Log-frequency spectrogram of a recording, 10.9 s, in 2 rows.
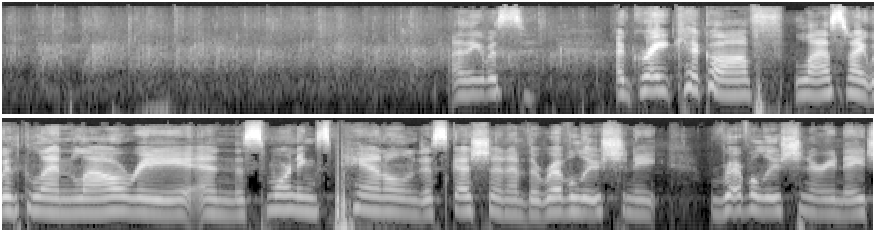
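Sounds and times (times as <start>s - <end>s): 
audience applause for conference speakers and chairs: 0.0s - 3.9s
speech: 2.8s - 10.8s.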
